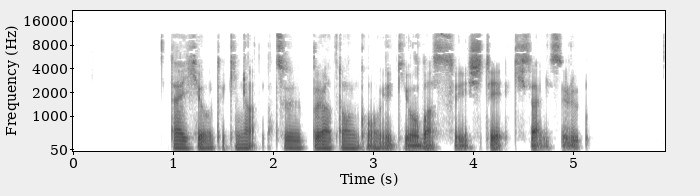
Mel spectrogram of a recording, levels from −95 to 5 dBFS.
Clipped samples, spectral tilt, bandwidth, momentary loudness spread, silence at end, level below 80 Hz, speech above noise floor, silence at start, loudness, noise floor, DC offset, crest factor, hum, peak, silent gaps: under 0.1%; -5 dB/octave; 11.5 kHz; 6 LU; 0.85 s; -52 dBFS; over 60 dB; 1 s; -31 LUFS; under -90 dBFS; under 0.1%; 22 dB; none; -10 dBFS; none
